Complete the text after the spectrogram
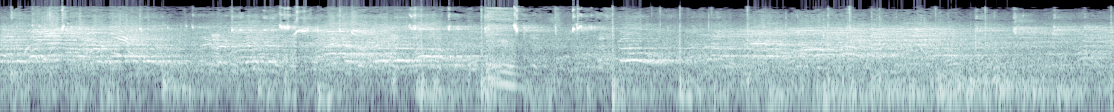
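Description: Crowd voices and players' shouts echo through a large indoor arena.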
